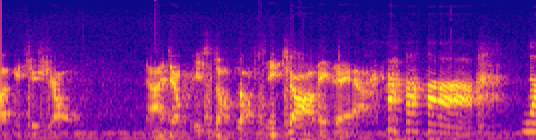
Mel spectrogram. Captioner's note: also laughing; he laughs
